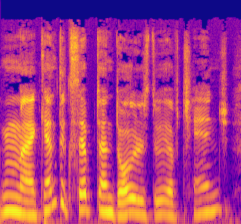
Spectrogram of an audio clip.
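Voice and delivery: normal talking voice

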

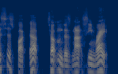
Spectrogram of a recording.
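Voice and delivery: ordinary delivery

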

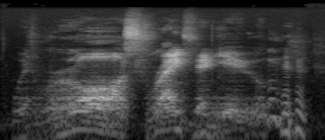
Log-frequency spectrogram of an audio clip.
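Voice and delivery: low, very slow villain voice.

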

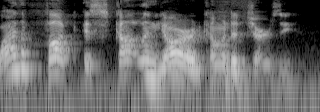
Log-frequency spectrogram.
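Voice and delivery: usual speaking voice

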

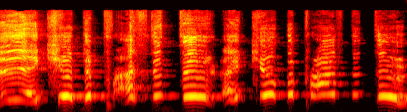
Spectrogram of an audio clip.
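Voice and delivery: put-on very high, loud, blubbering toddler wail. Retelling how a man reacted, imitating crying like a baby. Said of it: "he's crying like a two-year-old baby".

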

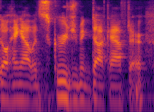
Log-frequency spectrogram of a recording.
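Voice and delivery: ordinary talk, nothing marked

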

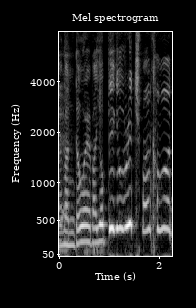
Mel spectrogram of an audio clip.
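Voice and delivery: put-on very high, piping, little Scouse accent. Retelling how the waiter answered the cousin, in a little Scouse accent. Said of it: "in his little Scouse accent".

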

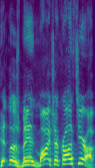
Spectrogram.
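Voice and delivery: put-on high-pitched, booming, old-time newsreel announcer voice. Hosts riff on announcer voices; the speaker does a newsreel announcer voice. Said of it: "newsreel announcer".

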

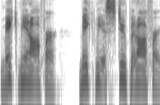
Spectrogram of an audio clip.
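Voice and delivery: slow, drawn-out devil voice. Retelling his answer to a workman who asked about his car: devil voice. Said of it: "I'm putting on the devil voice".

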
